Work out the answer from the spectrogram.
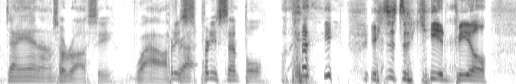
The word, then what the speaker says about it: Taurasi: Diana Taurasi, is that pronounced correctly? It's actually Diana Taurasi.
